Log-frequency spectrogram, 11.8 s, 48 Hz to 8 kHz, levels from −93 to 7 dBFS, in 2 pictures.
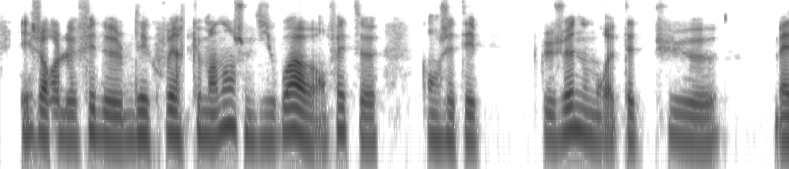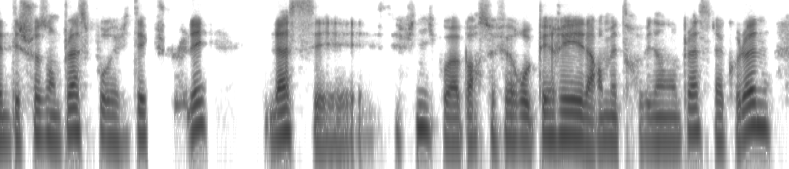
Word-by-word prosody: et 135 Hz, -, -1 dB
genre 135 Hz, -2 st, +2 dB
le 125 Hz, -1 st, -1 dB
fait 150 Hz, +4 st, -2 dB
de 130 Hz, -2 st, +1 dB
le 120 Hz, -, +1 dB
découvrir 135 Hz, +1 st, 0 dB
que 145 Hz, -, -5 dB
maintenant 150 Hz, +7 st, +1 dB
je 160 Hz, -6 st, -1 dB
me -, -, -8 dB
dis: 125 Hz, +1 st, -7 dB
«Waouh» 150 Hz, -1 st, +7 dB
en -, -, -6 dB
fait, 155 Hz, -5 st, -5 dB
heu, 115 Hz, 0 st, -1 dB, 0.3 s
quand 130 Hz, -2 st, -7 dB
j'étais 125 Hz, -1 st, -2 dB, 0.4 s
plus 125 Hz, -2 st, -3 dB
jeune, 155 Hz, +3 st, +3 dB
on 130 Hz, -, -5 dB
aurait 120 Hz, -, -1 dB
peut-être 125 Hz, -2 st, -5 dB
pu, 135 Hz, -2 st, -10 dB
heu, 115 Hz, +2 st, -3 dB, 0.4 s
mettre 120 Hz, -1 st, +4 dB
des 125 Hz, -, 0 dB
choses 135 Hz, +2 st, +1 dB
en 120 Hz, -, -2 dB
place, 150 Hz, +2 st, +3 dB
pour 130 Hz, -4 st, -3 dB
éviter 120 Hz, +4 st, -2 dB
que -, -, -30 dB
je -, -, -11 dB, 0.2 s
l'ai. 175 Hz, +3 st, +5 dB, 0.4 s
Là 140 Hz, +4 st, +6 dB
c'est 110 Hz, -4 st, -5 dB, 0.3 s
c'est 135 Hz, -, -13 dB
fini 165 Hz, +2 st, -3 dB
quoi, 115 Hz, -, +1 dB
à -, -, 0 dB
part 120 Hz, -, -2 dB
se 120 Hz, -, -3 dB
faire 125 Hz, 0 st, -3 dB
opérer 130 Hz, +2 st, +4 dB
et 125 Hz, -, +7 dB
la 110 Hz, -, +3 dB
remettre 115 Hz, -1 st, -5 dB
bien 115 Hz, 0 st, -2 dB
en 115 Hz, 0 st, -3 dB
place 150 Hz, +3 st, -1 dB
la 120 Hz, -, -3 dB
colonne, 170 Hz, +4 st, +4 dB
130 Hz, 270 wpm, -27 LUFS, 120-145 Hz, 0.4 s, Waouh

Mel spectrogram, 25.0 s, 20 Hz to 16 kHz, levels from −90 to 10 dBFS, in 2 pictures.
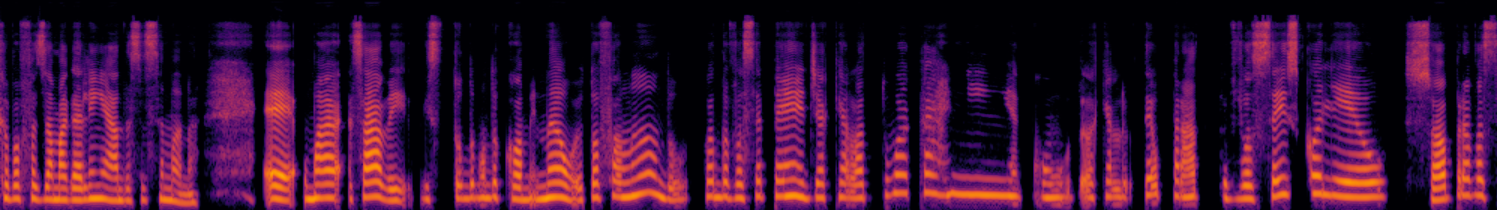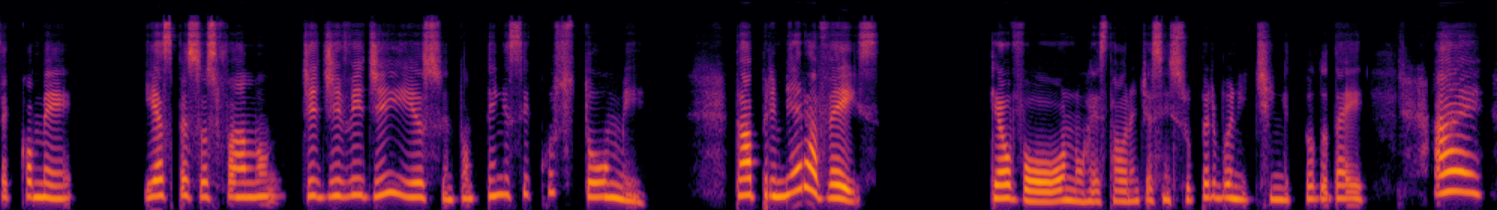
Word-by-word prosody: que 235 Hz, -, 0 dB
eu -, -, -1 dB
vou 225 Hz, -, +1 dB
fazer 215 Hz, -1 st, -2 dB
uma 205 Hz, 0 st, +3 dB
galinhada 200 Hz, -1 st, +2 dB
essa 200 Hz, +1 st, -8 dB
semana 180 Hz, -8 st, -4 dB, 0.5 s
é 215 Hz, -3 st, +6 dB
uma 235 Hz, +2 st, +4 dB
sabe, 220 Hz, -5 st, +3 dB
isso 215 Hz, -1 st, -8 dB
todo 230 Hz, +1 st, -3 dB
mundo 235 Hz, +1 st, -3 dB
come, 215 Hz, -1 st, 0 dB
não. 235 Hz, 0 st, +4 dB
Eu 200 Hz, -, -4 dB
tô 245 Hz, +2 st, -1 dB
falando 260 Hz, -2 st, -1 dB
quando 255 Hz, -1 st, -1 dB
você 235 Hz, +2 st, -3 dB
pede 265 Hz, -2 st, +1 dB
aquela 240 Hz, 0 st, -3 dB
tua 320 Hz, +3 st, -3 dB
carninha 290 Hz, -3 st, -1 dB
com 245 Hz, 0 st, -5 dB
aquele 130 Hz, -, -6 dB
teu 150 Hz, +1 st, -2 dB
prato, 130 Hz, +1 st, -2 dB
que 240 Hz, -, -5 dB
você 225 Hz, +4 st, 0 dB
escolheu, 265 Hz, -4 st, +2 dB, 0.2 s
só 205 Hz, +1 st, +2 dB
pra 285 Hz, +5 st, -2 dB
você 275 Hz, -3 st, -4 dB
comer, 245 Hz, -3 st, +1 dB, 0.6 s
e 255 Hz, -, -1 dB
as 275 Hz, -2 st, +2 dB
pessoas 255 Hz, -3 st, -1 dB
falam 255 Hz, +2 st, 0 dB, 0.2 s
de 275 Hz, 0 st, 0 dB
dividir 270 Hz, +2 st, -2 dB
isso. 250 Hz, -8 st, -1 dB
Então, 225 Hz, +2 st, -5 dB
tem 275 Hz, +2 st, -1 dB
esse 290 Hz, +2 st, -7 dB
costume. 255 Hz, -, -1 dB, 0.7 s
Então, 280 Hz, -, +4 dB
a 285 Hz, -, +9 dB
primeira 290 Hz, +8 st, +4 dB
vez 225 Hz, -6 st, +3 dB, 0.9 s
que 235 Hz, -, +3 dB
eu 235 Hz, 0 st, +7 dB
vou 180 Hz, -3 st, +4 dB
num 185 Hz, -3 st, -2 dB
restaurante, 180 Hz, +2 st, -5 dB
assim, 200 Hz, +2 st, -4 dB
super 210 Hz, +5 st, -5 dB
bonitinho 215 Hz, -2 st, -2 dB
e -, -, -9 dB
tudo 220 Hz, 0 st, -4 dB
daí, 225 Hz, -1 st, -3 dB, 0.6 s
"Ai, 335 Hz, -1 st, +5 dB
240 Hz, 150 wpm, -21 LUFS, 215-270 Hz, 0.9 s, a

